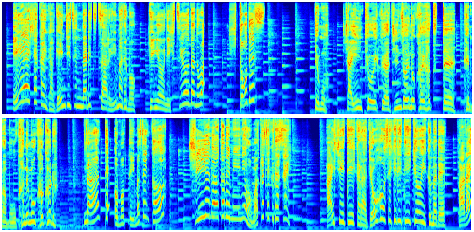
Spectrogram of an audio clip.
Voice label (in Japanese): BGMあり; CNアカデミー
